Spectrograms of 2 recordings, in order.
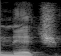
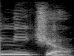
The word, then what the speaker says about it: niche: We're always going to pick a niche or a niche or a nicho, however you want to call it. I say niche because it rhymes with riches are in the niches.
